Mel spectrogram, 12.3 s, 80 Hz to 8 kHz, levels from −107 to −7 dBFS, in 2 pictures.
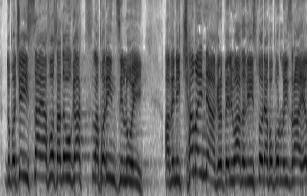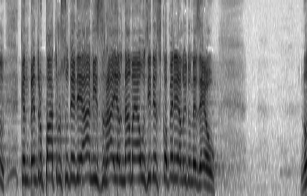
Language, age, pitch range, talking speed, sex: Romanian, 30-49, 220-280 Hz, 155 wpm, male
